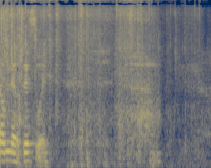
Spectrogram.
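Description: A plastic mailer bag rustles.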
